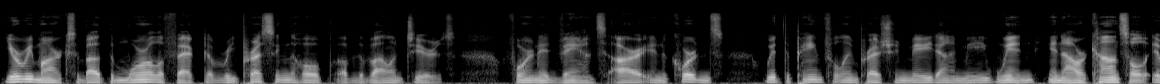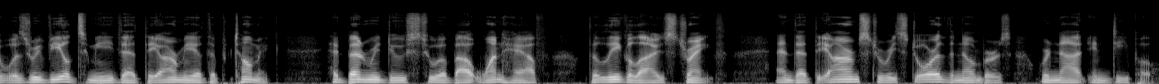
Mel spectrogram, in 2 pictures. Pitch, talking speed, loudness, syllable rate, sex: 100 Hz, 165 wpm, -20 LUFS, 4.8 syllables/s, male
